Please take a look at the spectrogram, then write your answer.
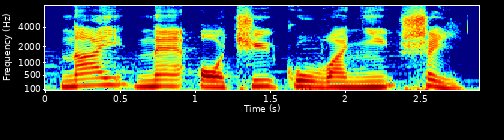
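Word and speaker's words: найнеочікуваніший: The correct way, naineochikuvaniishyi. Naineochikuvaniishyi. This word is a monster, demogorgon. 7 syllables, multiple consonant clusters, soft sounds everywhere.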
